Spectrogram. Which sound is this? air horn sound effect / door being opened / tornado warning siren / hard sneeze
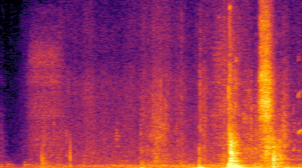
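door being opened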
